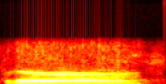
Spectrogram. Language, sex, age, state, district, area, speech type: Telugu, male, 30-45, Andhra Pradesh, Eluru, rural, conversation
